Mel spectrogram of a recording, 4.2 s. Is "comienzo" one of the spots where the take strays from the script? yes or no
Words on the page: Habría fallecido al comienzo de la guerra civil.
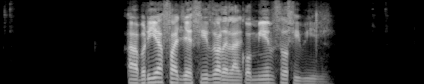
yes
